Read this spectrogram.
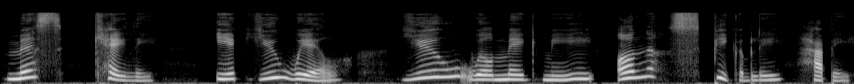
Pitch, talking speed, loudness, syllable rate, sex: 240 Hz, 75 wpm, -17 LUFS, 2.4 syllables/s, female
